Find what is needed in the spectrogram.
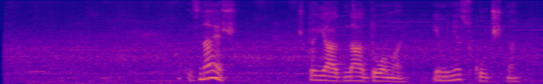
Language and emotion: Russian, sad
